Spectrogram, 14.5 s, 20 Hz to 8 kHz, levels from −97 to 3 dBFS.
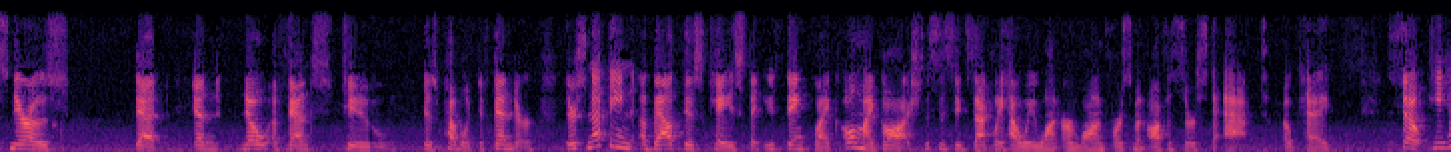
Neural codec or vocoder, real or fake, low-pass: none; real; 7.2 kHz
